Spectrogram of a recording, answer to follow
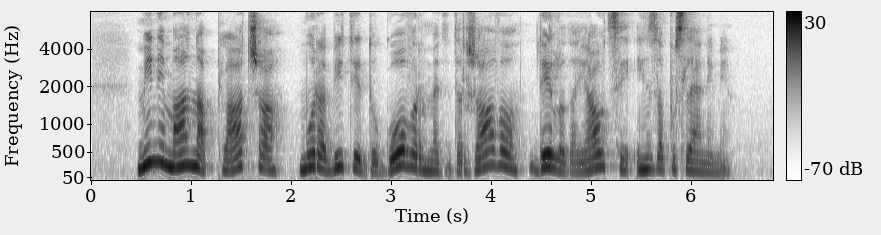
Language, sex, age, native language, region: Slovenian, female, 50-59, Slovenian, Drava region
